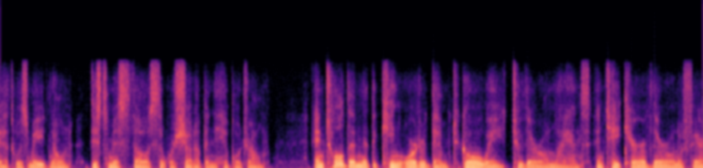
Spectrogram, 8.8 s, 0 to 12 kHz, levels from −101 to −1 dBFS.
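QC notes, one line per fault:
throughout: AMR wideband (HD Voice) codec, with plainly audible damage. The sound is rough and raspy, which fits one of the two lowest AMR-WB rates, around 8.85 kbit/s. A spectrogram shows detailed energy stopping near 6.4 kHz, with smeared noise filling the band up to 7 kHz.
1.25–1.30 s: lost AMR speech frames, heard as a brief dip or warble, which fits a single lost 20 ms frame. The decoder repeated the last good pitch and vocal tract settings at reduced gain. The waveform shows a short amplitude sag before normal level returns.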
